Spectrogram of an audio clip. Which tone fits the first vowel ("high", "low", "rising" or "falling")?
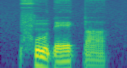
falling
